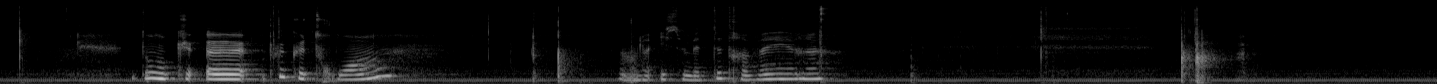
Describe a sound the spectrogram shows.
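Small plastic beads tick softly as a pen tip presses them into place.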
